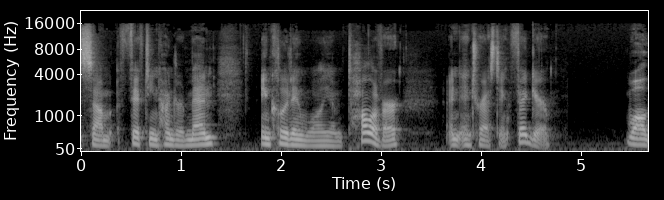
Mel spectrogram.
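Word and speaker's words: Taliaferro: 1500 men including William Tolliver an interesting figure while the name is actually pronounced Tolliver it is spelled talifiero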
